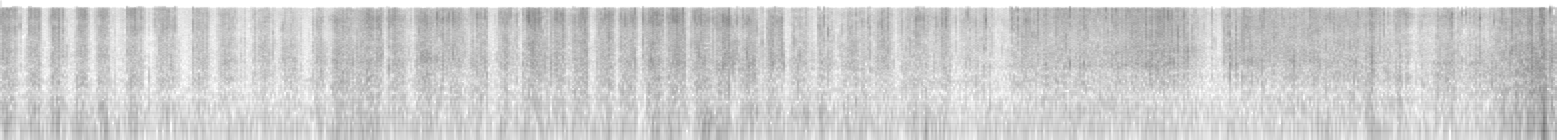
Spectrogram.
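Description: A small, clear, crinkly plastic wrapper held in one hand is crumpled and rubbed between the fingertips close to the microphone. It makes a continuous run of sharp, bright crackles and rustles with many quick snaps. The crinkling is mostly high-pitched with little low end and stays steady throughout.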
